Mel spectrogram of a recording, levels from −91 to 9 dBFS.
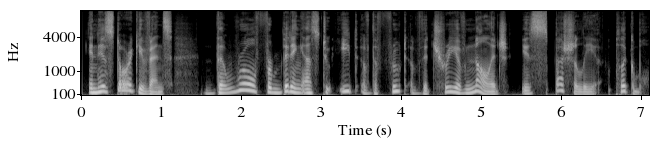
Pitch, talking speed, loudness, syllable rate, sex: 160 Hz, 170 wpm, -21 LUFS, 5.2 syllables/s, male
